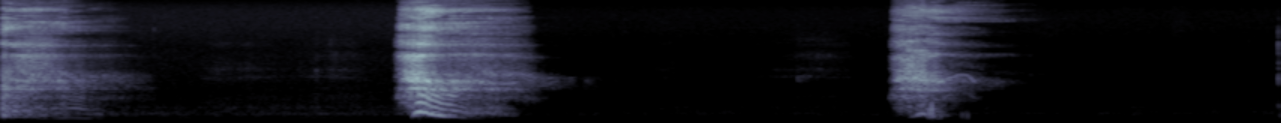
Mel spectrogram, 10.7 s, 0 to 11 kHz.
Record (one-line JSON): {"exhalation_length": "10.7 s", "exhalation_amplitude": 29152, "exhalation_signal_mean_std_ratio": 0.28, "survey_phase": "beta (2021-08-13 to 2022-03-07)", "age": "45-64", "gender": "Male", "wearing_mask": "No", "symptom_none": true, "smoker_status": "Never smoked", "respiratory_condition_asthma": false, "respiratory_condition_other": false, "recruitment_source": "REACT", "submission_delay": "0 days", "covid_test_result": "Negative", "covid_test_method": "RT-qPCR", "influenza_a_test_result": "Negative", "influenza_b_test_result": "Negative"}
